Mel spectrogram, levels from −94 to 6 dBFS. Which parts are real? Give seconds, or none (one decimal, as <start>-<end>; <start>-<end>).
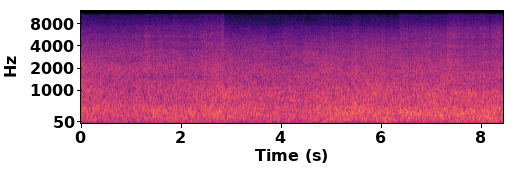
0.0-3.4; 5.7-8.4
